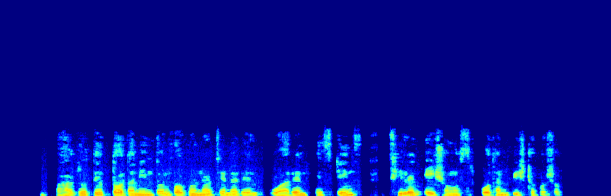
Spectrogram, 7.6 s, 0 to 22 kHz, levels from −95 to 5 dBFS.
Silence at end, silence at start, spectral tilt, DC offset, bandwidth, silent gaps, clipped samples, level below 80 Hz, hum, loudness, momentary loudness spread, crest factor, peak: 0.65 s; 0.5 s; -8 dB/octave; under 0.1%; 7.6 kHz; 3.32-3.36 s, 5.93-5.97 s; under 0.1%; -70 dBFS; none; -28 LUFS; 11 LU; 18 dB; -10 dBFS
